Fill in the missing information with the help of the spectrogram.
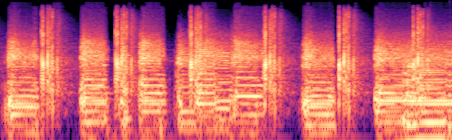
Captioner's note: claps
